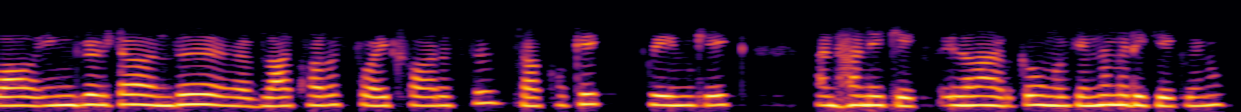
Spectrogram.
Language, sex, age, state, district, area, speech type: Tamil, female, 18-30, Tamil Nadu, Thanjavur, urban, conversation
